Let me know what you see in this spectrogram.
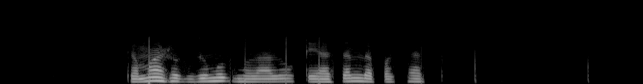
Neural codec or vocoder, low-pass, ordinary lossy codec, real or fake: none; 3.6 kHz; Opus, 24 kbps; real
